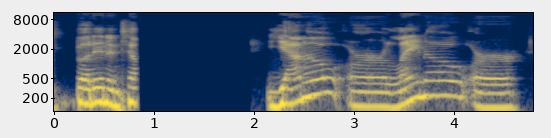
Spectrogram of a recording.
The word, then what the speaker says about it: Llano: It would be Llano. Yeah, Llano. I was going to say the double L has always been pronounced as a Y as far as I know.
